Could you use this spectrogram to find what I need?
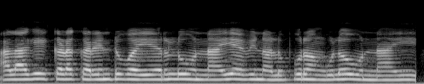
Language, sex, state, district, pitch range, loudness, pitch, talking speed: Telugu, female, Telangana, Hyderabad, 220-240 Hz, -14 LUFS, 230 Hz, 125 wpm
